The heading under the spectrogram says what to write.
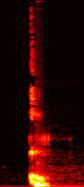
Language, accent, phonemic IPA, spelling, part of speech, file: French, Canada, /ku/, coud, verb, LL-Q150 (fra)-coud.wav
- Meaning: third-person singular present indicative of coudre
